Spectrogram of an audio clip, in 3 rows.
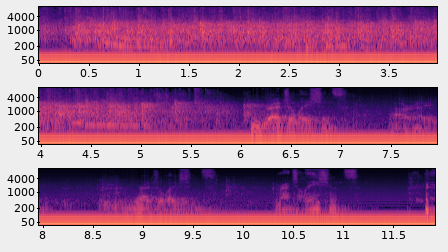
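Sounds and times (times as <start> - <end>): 
audience applauding: 0.0 - 6.3
speech: 6.4 - 7.2, 9.1 - 11.2.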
